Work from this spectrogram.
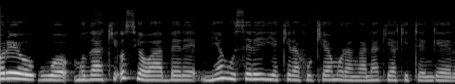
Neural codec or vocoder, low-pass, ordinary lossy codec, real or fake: none; 14.4 kHz; none; real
